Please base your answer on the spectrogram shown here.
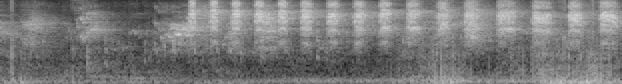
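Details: Budgies making their mating sound: after a rising scratchy note, a fast, steady series of clear high chirps, about six per second, repeated without a break.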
